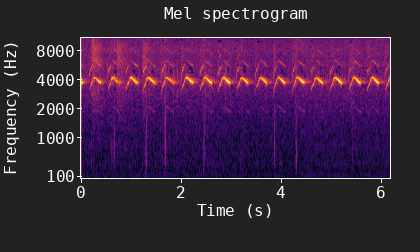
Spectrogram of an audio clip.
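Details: Ashy tailorbird singing the rapid 'tembakan' style: bright, high chirps that slur up and then down, repeated nearly three times a second in an even rhythm, with scattered light taps behind.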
